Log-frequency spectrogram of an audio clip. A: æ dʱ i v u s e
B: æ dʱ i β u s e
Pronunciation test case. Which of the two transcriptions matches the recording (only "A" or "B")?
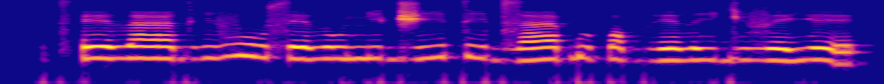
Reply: A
